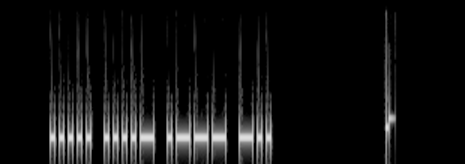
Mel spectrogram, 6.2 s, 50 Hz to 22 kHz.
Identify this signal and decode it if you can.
Morse code, heard as a keyed tone, about 20 wpm, 700 Hz. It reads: 54JD
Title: Four Challenging Letter-Number Combinations 20wpm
